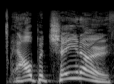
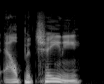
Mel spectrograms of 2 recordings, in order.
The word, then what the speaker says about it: Al Pacino: She actually said Al Pacini, which sounds like a kind of pasta recipe. But yes, Al Pacino. Of course it was Al Pacino.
